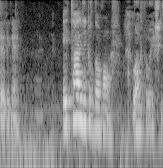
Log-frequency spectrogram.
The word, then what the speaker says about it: Etat Libre d'Orange: Etat Libre d'Orange.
